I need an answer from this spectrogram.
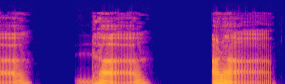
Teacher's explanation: બોલતી વખતે જીભ ઉપર દાંતના મૂળ ભાગને અડે છે, એટલે તે મૂર્ધન્ય વ્યંજન છે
